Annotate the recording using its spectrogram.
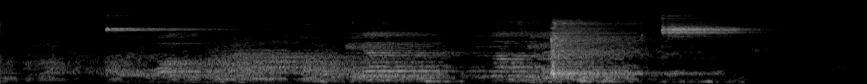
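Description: Young men talk in an echoing hall.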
